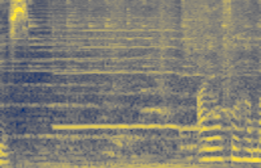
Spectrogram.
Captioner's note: gentle music; bell jingles continues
